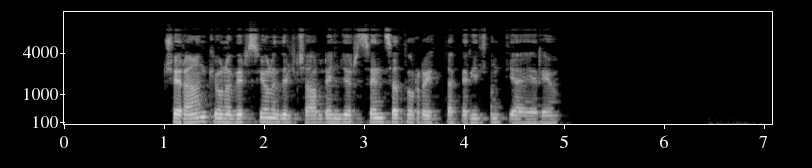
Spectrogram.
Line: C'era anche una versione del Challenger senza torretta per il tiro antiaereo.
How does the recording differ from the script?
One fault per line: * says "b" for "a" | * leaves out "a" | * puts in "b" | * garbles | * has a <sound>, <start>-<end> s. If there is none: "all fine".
* leaves out "tiro"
